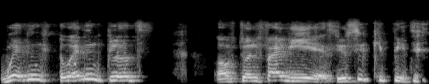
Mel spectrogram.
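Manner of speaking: high voice, laughing through the words. Talking about people who keep old wedding clothes, laughing while talking. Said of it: "so that I can laugh very well".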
